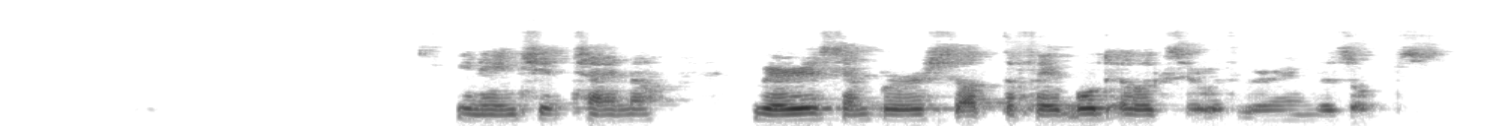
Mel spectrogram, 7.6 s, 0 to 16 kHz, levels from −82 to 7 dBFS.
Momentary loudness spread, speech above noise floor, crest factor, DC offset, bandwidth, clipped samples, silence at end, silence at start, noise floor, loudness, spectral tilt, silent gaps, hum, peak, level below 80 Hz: 17 LU; 63 dB; 18 dB; under 0.1%; 7 kHz; under 0.1%; 0.4 s; 2.3 s; -87 dBFS; -24 LUFS; -4.5 dB/octave; none; none; -8 dBFS; -82 dBFS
